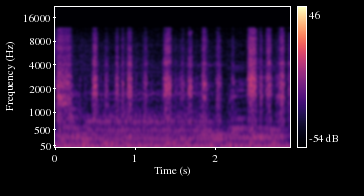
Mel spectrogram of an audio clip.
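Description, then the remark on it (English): A dog, Gamju, pants with its tongue out in quick, steady breaths, about two per second, fairly loud, while being hugged by a boy, over a soft sustained musical tone in the background. “He fell down to his knees and put his arms around Gamju, and Gamju had little choice but to pant and smile with his tongue out.”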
